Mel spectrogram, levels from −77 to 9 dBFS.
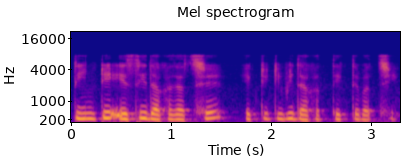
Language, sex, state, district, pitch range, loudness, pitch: Bengali, female, West Bengal, Cooch Behar, 210-245 Hz, -16 LUFS, 225 Hz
